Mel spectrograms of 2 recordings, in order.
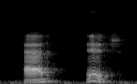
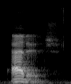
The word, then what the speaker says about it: adage: bungling the next word adage as you see right here add itch adage the definition a proverb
